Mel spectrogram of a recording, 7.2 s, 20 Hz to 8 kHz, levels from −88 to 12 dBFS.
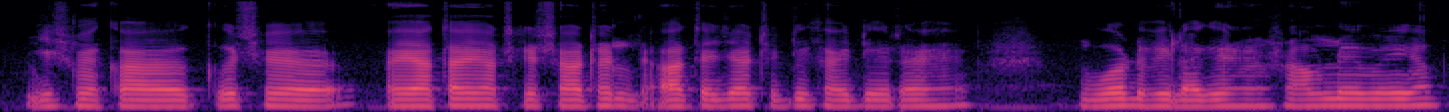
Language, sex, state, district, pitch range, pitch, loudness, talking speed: Hindi, male, Chhattisgarh, Raigarh, 125-135 Hz, 130 Hz, -30 LUFS, 155 wpm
